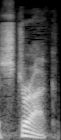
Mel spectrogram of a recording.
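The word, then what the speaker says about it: Strzok: So Peter Stroke is on with Joe Scarborough. Morning, Joe. – Peter Stroke. I think he prefers the pronunciation Struck, but I'm fine with Peter Stroke, personally.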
